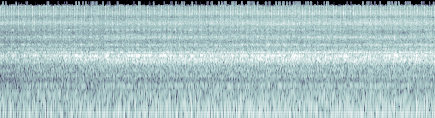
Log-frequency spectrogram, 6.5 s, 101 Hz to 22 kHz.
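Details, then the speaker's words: 1997 Dodge Caravan LE V6 after a brand-new coil pack and fuel-line clip repair: idle with irregular stumble and faint chirp, check-engine light still flashing; engine misfire at idle, coil-pack cause suspected. "feels like it's stumbling still no still got a flashing check engine huh that's weird sounds better though"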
